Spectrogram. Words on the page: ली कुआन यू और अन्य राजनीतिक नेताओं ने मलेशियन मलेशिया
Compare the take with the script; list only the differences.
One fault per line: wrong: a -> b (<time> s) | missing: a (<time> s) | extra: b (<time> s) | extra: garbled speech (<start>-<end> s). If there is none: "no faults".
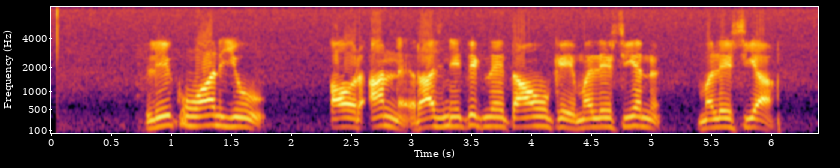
no faults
